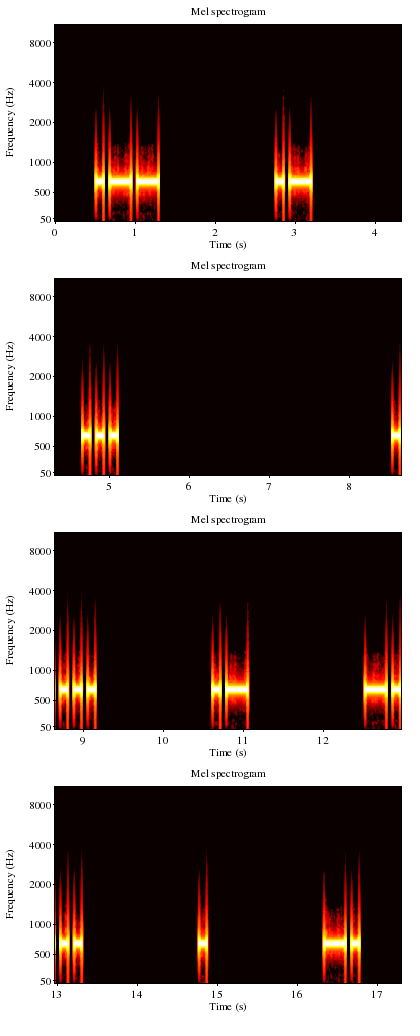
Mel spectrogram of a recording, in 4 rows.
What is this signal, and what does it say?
Morse code, heard as a keyed tone, about 14 wpm, spaced as for 5 wpm, 680 Hz. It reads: WAS HABEN
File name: Morsekurs / Witze / Witz 20 Mai 2025 25 F70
